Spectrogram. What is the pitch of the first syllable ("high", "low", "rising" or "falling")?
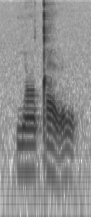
high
